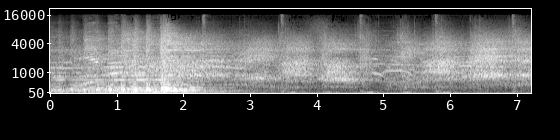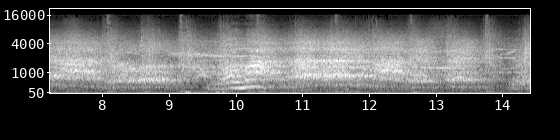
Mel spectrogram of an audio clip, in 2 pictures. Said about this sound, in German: Da gibt es eine Live-Aufnahme, live, …, ein Live-Album, wo das Publikum beinahe mehr singt als er. Also eine Stimmung, eine Atmosphäre, die man auf kaum einem Live-Album besser hören kann als auf diesem.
